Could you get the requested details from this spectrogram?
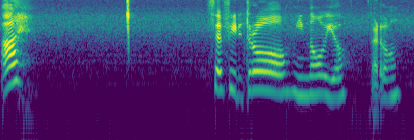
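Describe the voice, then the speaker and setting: This Japanese woman livestreams in a very high, anime-like voice, talking very slowly with a sharp tone over a slight hiss or hum. She's casual and playful with viewers, exclaiming often and repeating herself.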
